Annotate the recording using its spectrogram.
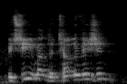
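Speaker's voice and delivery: ordinary delivery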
